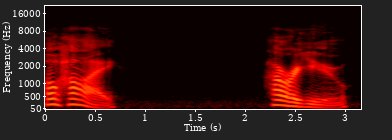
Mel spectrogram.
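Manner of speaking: falsely polite, passive-aggressive, fake-friendly tone. Acting out a disliked biggest client greeting you: mock passive-aggressive greeting. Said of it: "one of those passive aggressive".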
